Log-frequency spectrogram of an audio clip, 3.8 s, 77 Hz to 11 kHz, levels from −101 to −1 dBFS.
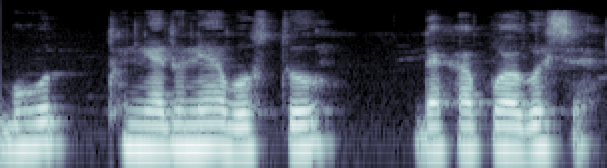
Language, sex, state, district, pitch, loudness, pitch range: Assamese, male, Assam, Sonitpur, 140 Hz, -18 LUFS, 135-150 Hz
